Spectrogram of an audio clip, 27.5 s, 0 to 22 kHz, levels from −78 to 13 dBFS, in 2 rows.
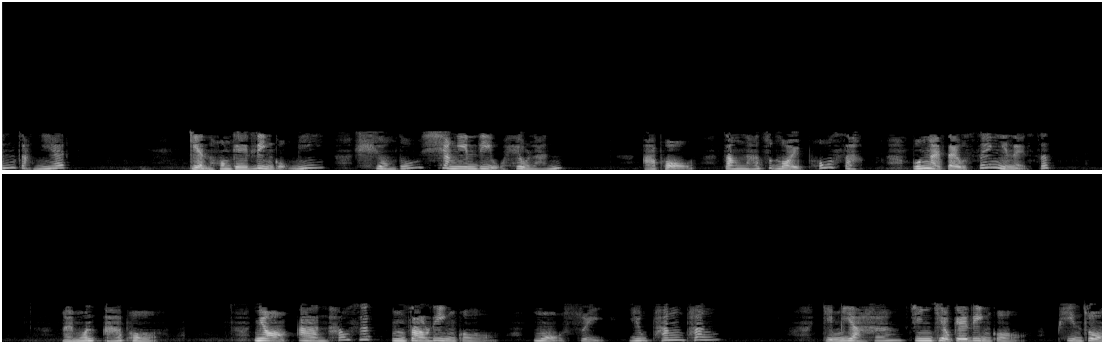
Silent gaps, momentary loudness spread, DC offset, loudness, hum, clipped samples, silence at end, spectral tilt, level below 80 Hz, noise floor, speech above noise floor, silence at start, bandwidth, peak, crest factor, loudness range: none; 16 LU; under 0.1%; -21 LUFS; none; under 0.1%; 0 s; -3 dB/octave; -74 dBFS; -74 dBFS; 53 dB; 0 s; 5.2 kHz; -2 dBFS; 20 dB; 6 LU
